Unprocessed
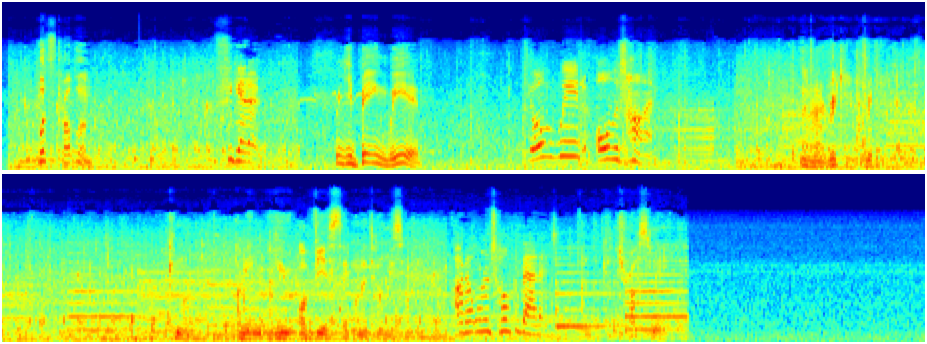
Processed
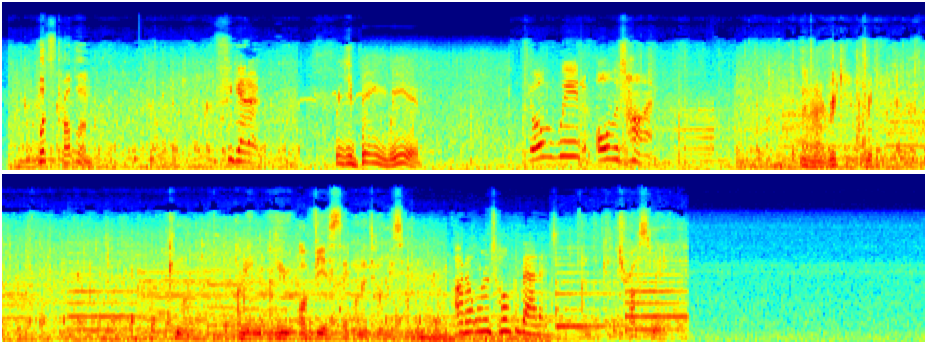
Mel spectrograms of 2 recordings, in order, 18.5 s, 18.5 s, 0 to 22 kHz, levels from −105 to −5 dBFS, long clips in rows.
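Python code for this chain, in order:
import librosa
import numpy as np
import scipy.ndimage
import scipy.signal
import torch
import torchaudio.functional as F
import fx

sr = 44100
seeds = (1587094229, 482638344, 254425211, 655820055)

y = fx.delta_mod(x, sr, bps=32000, step_db=-39.0, at=(3.59, 5.09))
y = fx.tilt_eq(y, sr, slope=-2.5, at=(13.33, 14.71))
y = y * librosa.db_to_amplitude(6.5)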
